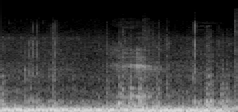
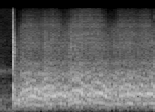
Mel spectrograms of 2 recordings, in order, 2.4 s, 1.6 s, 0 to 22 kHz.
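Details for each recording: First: 1950s Ford with a flathead V8, unregistered since 1981, first drive after an ignition fix: deep, even low rumble under way with no knocks, ticks or misses. Good temperature and oil pressure. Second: 1950s shoebox Ford flathead V8, unregistered since 1981: the starter cranks at an even rhythm but the engine never fires; there was no spark because the ignition switch was not in the Run position.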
